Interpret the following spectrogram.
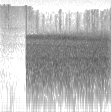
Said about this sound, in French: dans le ciel de Moscou, les moteurs des avions de chasse grondent au-dessus de la place rouge. Un des escadrons d'aéronefs forme un Z, signe de l'armée russe en Ukraine.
